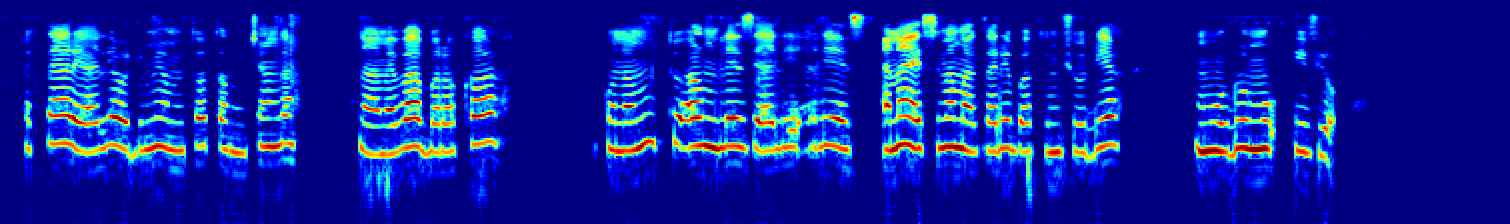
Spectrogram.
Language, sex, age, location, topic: Swahili, female, 36-49, Wajir, health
